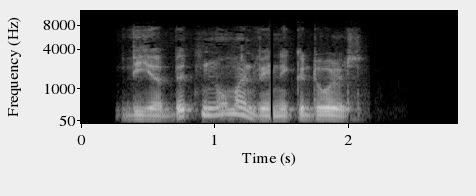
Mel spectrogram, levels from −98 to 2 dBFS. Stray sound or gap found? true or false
true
